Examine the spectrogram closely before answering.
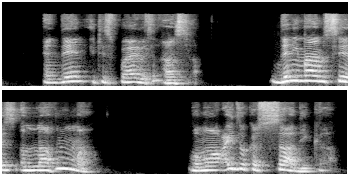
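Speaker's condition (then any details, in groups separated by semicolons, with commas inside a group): No condition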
